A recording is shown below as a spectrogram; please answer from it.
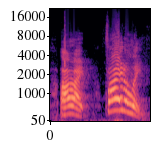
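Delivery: high-pitched loud shouting. Announcing the last news items of the day, yelling. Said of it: "I'm yelling. I don't know why I'm yelling".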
